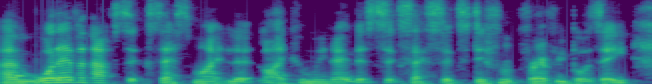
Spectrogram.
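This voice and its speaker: This woman has a British accent and a fairly low pitch. Her pitch varies in an ordinary way. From UK. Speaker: deputy head teacher. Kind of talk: parent workshop presentation. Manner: many filler ums.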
